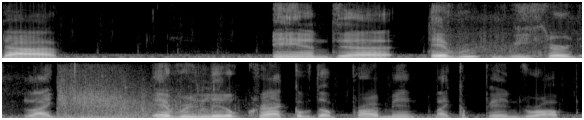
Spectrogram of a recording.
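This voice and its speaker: A gaming channel host, a man, comments over gameplay while casually telling rambling personal stories full of fillers and restarts. His voice is medium-pitched with a dark tone, and there is slight background noise.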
